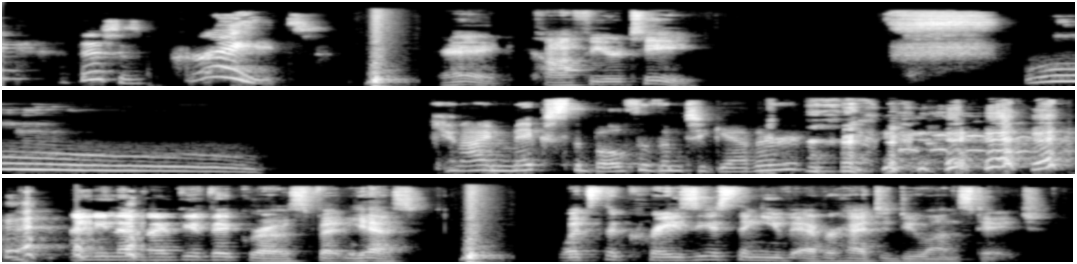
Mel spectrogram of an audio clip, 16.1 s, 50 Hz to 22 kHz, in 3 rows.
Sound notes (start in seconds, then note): 1.8 whoosh; 4.4 inhales sharply; 9.4 laughs; 13.0 whoosh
